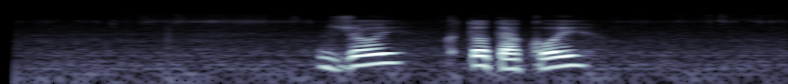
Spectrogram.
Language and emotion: Russian, neutral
